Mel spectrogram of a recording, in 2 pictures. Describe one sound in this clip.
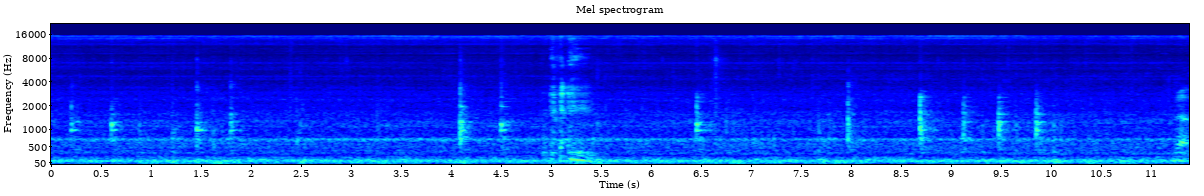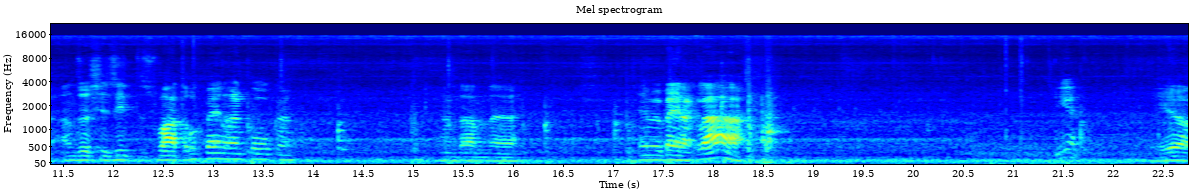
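A wooden spatula scrapes and taps against a frying pan.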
